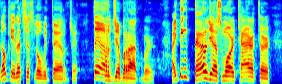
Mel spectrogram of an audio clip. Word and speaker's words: Terje: So what we did is we uh, we asked Terje if he wants it pronounced as Terje or Terje, and he said he likes it pronounced as Terje and not Terje.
